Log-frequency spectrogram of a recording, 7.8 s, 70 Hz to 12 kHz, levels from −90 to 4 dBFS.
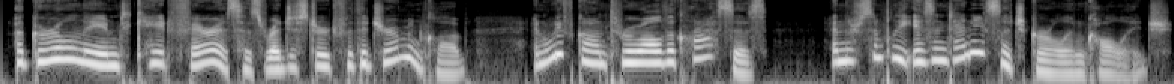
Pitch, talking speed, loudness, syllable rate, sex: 240 Hz, 205 wpm, -16 LUFS, 5.9 syllables/s, female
